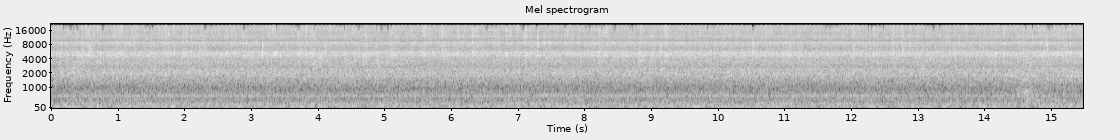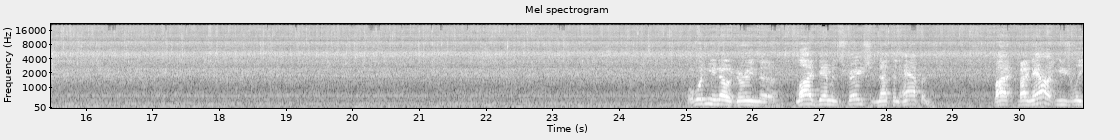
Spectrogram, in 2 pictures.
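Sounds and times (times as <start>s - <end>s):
water heater humming: 0.0s - 30.9s
water flowing: 0.3s - 30.9s.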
